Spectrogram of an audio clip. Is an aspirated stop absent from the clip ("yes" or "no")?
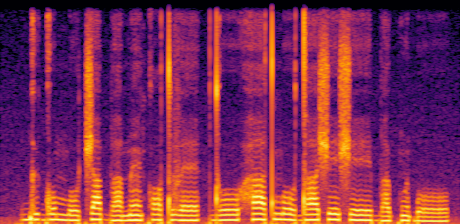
yes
